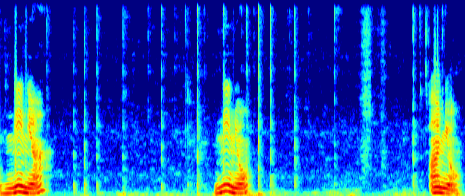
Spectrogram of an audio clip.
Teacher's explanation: it comes through your nose in like almost saying canon in English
